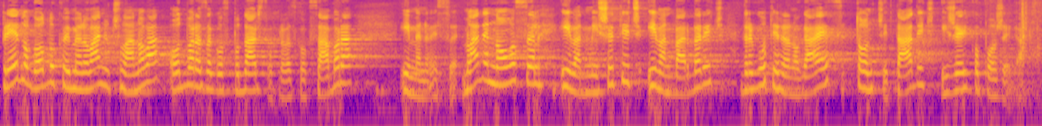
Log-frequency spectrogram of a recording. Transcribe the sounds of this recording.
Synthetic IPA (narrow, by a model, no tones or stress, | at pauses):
pɾjed̪lˠo̞ɡo̞d̪lˠukeoime̞noʋaːɲut͡ʃlano̞ʋao̞d̪̚boɾazaɡo̞spo̞d̪aːɾst̪ʋoxr̩ʋat̪skoɡsaːbo̞ɾa | ime̞nṵjḛsɛ̰mlˠaːd̪enno̞ʋoseliʋanmiʃet̪it͡ʃiʋanbaɾbaɾit͡ʃ | d̪ɾɡut̪iɾanoɡaːjet̪st̪o̞ːnt͡ʃit̪aːd̪it͡ʃiʒe̞ʎkopo̞ʒḛɡa̰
